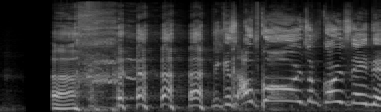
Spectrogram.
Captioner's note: laugh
